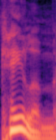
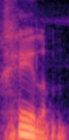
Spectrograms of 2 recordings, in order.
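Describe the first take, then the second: First: The word begins with a hard k sound. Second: The word begins with a ch sound. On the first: The speaker calls it right. "sounds better as Calum" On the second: The speaker calls it wrong. "and not Chalem"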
